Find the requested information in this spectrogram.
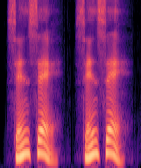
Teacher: Sensei, the EI makes a long A sound. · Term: long vowels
